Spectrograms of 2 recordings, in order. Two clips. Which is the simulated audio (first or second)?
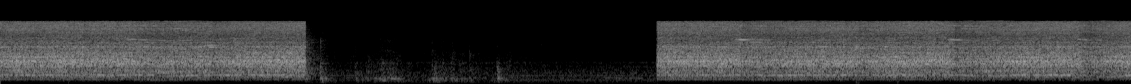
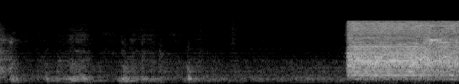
second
